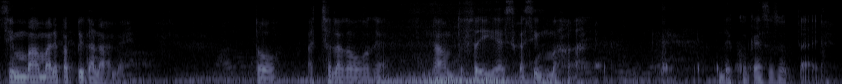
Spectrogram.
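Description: A man's voice: mid-range voice, moderate pace, pauses often, heavy background noise. A young man, chatting and teasing his family while filming a casual vlog at home on his phone. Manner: teasing, chatty, addresses viewers as guys. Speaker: vlogger.

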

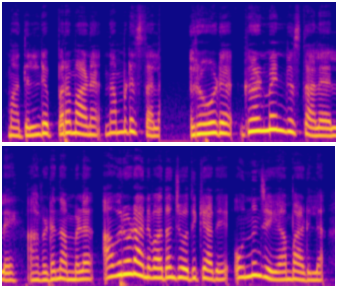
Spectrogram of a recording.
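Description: A woman doing a calm older father. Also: high voice, brisk, no echo.

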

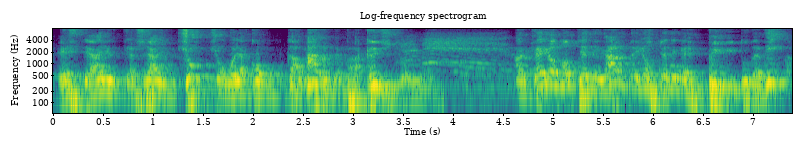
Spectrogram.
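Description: A male pastor preaching a sermon to his church, animated and joking as he tells stories. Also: a little high, echoey room, recorded from a distance. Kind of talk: Pentecostal sermon. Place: church hall.

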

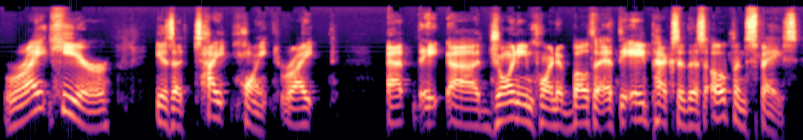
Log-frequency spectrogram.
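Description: A man's voice: medium pitch, expressive, slow, dry recording. Older male host, folksy hands-on tool reviewer, dry close sound. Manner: folksy, explanatory, hands-on demonstrating. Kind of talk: casual product review. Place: garage workshop, then outdoors on a farm yard.

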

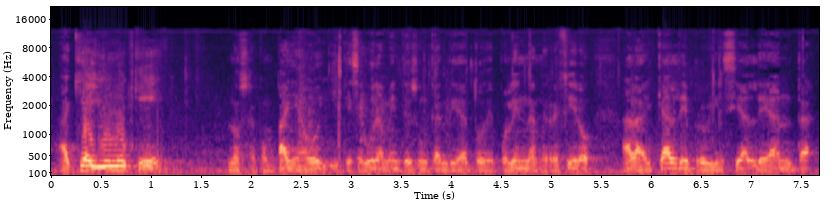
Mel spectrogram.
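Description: An older man hosting a TV talk show in a studio, formal and animated as he introduces guests and asks questions. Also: deep voice, a little hiss or hum. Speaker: TV host. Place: TV news studio.

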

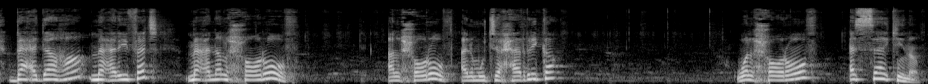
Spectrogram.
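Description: A woman with a Moroccan Arabic accent teaches a beginner lesson in a slightly husky voice. Her pitch moves a lot as she explains, and she is patient and repetitive. She keeps checking that the learner is following.

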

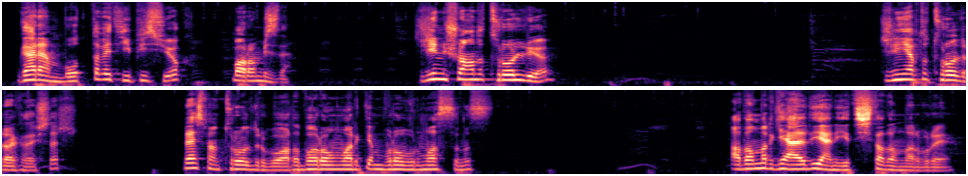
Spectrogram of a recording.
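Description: A man streaming a video game, giving quick play-by-play and complaining about his teammates. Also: fairly high pitch, fairly bright tone, no room sound. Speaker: gaming streamer. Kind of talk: live gameplay commentary.

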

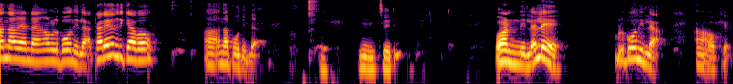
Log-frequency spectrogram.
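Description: A woman's voice: a little high, noisy background. A woman filming a casual family vlog at home, talking to the viewers and coaxing her small child in a sing-song way. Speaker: vlogger and mother.

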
